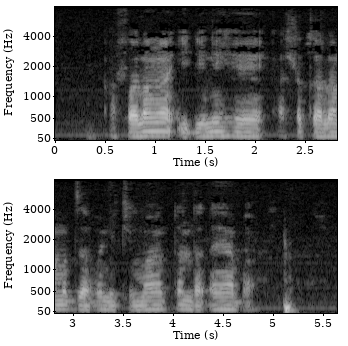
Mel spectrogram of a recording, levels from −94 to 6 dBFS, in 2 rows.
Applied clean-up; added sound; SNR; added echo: none; none; none; none.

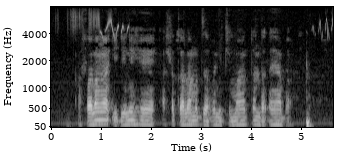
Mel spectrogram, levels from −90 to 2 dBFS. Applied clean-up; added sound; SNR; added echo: none; Bird vocalization, bird call, bird song; 17 dB; none.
